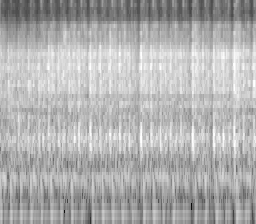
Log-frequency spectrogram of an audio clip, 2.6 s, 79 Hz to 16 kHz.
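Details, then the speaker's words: Yamaha Sniper 150 V1 idling: loose metallic rattle over the beat, louder with the clutch lever released and quiet when it is pulled; worn clutch damper, to be replaced. "Mas maingay siya. Pero pag hawakan ko ulit yung clutch, bibigay ko yung clutch, ayun, tahimik na, no? Ngayon, ang problema niyan, nandito sa clutch damper, no?"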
